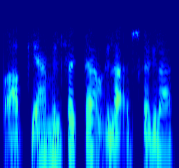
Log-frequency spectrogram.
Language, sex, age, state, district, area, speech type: Urdu, male, 18-30, Delhi, South Delhi, urban, conversation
